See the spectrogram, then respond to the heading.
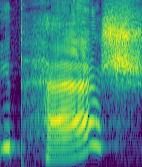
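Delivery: unsettling, odd high tone. A streamer greeting a viewer who just appeared in the chat, creepy. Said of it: "That sounded creepy".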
